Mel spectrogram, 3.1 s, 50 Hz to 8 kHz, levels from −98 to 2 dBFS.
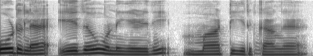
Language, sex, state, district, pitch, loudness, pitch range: Tamil, female, Tamil Nadu, Nilgiris, 160 Hz, -16 LUFS, 150-190 Hz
